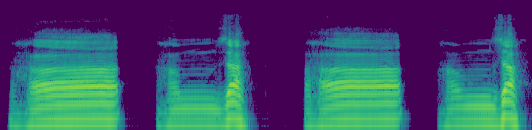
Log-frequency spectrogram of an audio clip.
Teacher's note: এটা হচ্ছে কণ্ঠনালীর শুরু। কণ্ঠনালীর শুরু থেকে মাখরাজ উচ্চারণ লাভ, এই হামজা হা উচ্চারণ লাভ করে। হামজা, বলেন হামজা, হা, গম্ভীর আওয়াজ, হা, একদম বুকের কাছে উচ্চারণ হবে, হা, হামজা, হা, হামজা।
